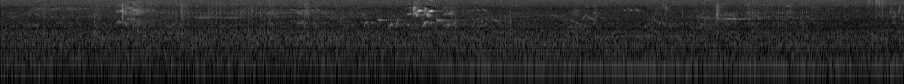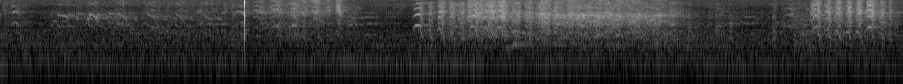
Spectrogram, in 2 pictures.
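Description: Birds chirping now and then, with one sharp click about two-thirds of the way through. After that comes a louder, harsh, noisy bird call lasting a few seconds, which returns briefly near the end.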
